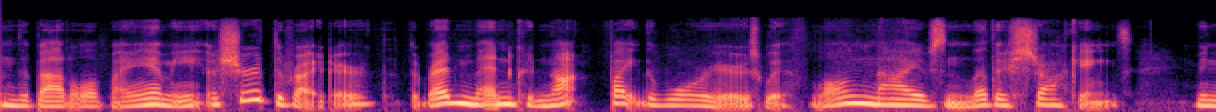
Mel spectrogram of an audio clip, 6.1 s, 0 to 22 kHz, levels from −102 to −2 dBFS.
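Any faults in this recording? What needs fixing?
From 3.26 s to 4.59 s the speech turns rough and muffled, losing its top end, then clears again. That's a call bitrate drop: the encoder was starved of bits and coded coarsely, consistent with a fall from about 64 kbps to 18 kbps held for about 1.3 s. To prevent it, stabilise the network path or set a higher minimum encoder bitrate.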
